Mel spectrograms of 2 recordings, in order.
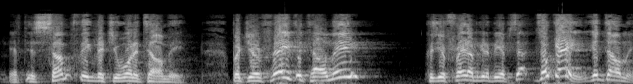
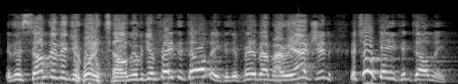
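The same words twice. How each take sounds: First: Loud, raised voice, pressing each phrase; forceful urging. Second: Very high, loud, pushy rush of words; insistent repeat. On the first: Rabbi urges officer at the gate, forceful and loud. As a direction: press him loudly to speak up. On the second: Rabbi repeats himself to the officer, insistent high shout. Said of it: "I'll repeat myself". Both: Retold or imitated.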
